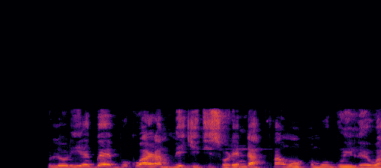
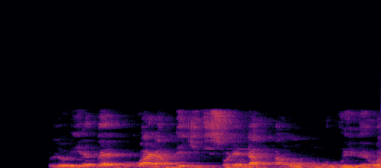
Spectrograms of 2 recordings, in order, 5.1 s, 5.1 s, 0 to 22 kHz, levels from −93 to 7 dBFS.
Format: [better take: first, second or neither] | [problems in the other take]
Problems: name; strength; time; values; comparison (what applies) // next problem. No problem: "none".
first | room echo; dies away in 0.8 s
